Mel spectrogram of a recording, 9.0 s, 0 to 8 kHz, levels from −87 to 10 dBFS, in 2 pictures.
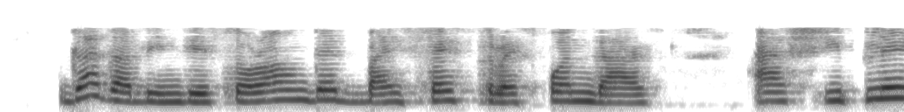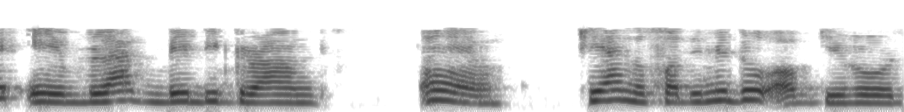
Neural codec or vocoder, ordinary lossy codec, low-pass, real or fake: codec, 16 kHz, 4.8 kbps, FACodec; AAC, 16 kbps; 7.2 kHz; fake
